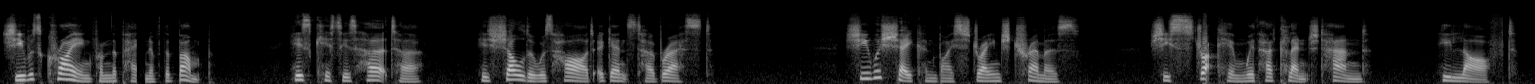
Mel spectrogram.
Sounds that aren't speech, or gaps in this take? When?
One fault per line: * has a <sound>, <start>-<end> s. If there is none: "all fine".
* has a dropout, 1.4-1.5 s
